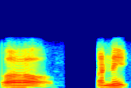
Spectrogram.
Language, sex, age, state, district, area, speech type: Telugu, male, 60+, Andhra Pradesh, Guntur, urban, conversation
